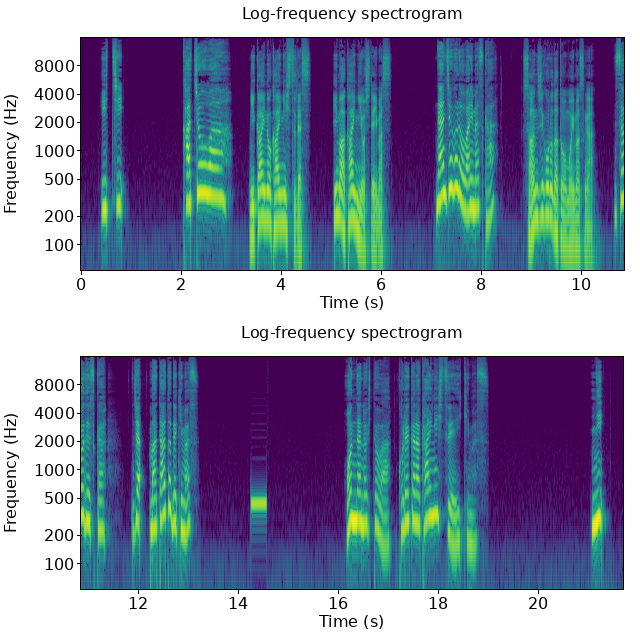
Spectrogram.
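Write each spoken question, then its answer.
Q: 女の人はこれから会議室へ行きます。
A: いいえ(×)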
